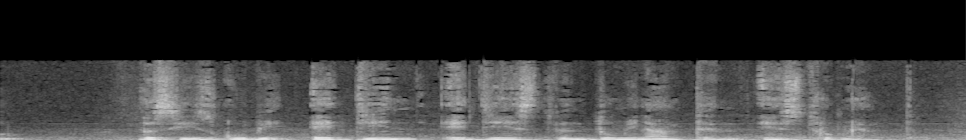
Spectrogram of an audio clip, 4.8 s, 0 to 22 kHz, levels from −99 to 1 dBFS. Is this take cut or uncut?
uncut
